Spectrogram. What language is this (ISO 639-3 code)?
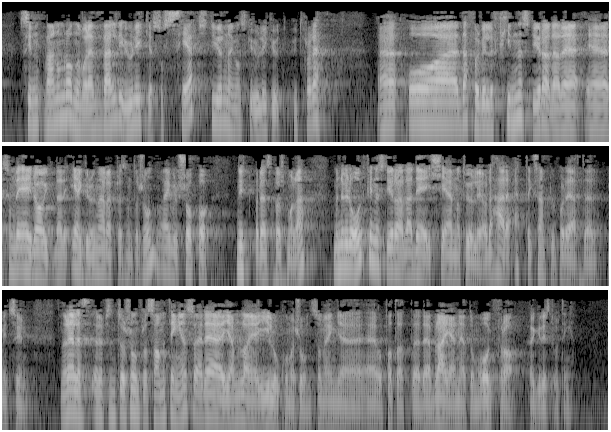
nor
